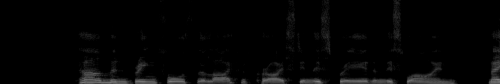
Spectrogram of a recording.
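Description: A woman sings a hymn alone, heard through an online call.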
